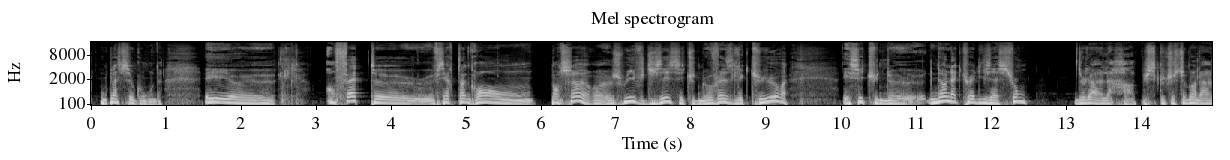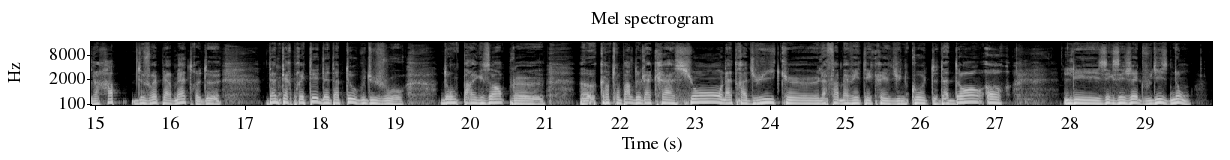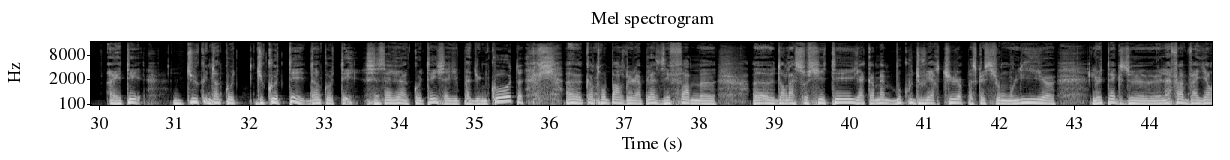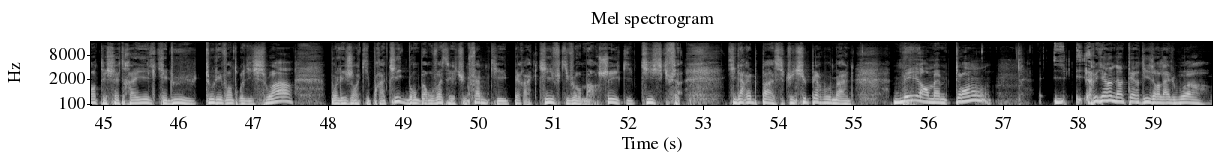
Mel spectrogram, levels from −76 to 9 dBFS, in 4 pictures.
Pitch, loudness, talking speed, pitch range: 135 Hz, -14 LUFS, 165 wpm, 125-155 Hz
